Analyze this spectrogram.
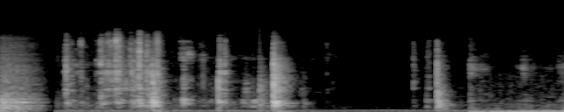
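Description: A running drill press cuts off abruptly right at the start. Then comes a string of light wooden clicks and knocks as the freshly bored board is handled. A short pause follows, then a few more knocks, and a faint low hum near the end.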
